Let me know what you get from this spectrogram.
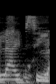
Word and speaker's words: Leipzig: Ahora, ¿cómo se dice en alemán, perdón? Leipzig, se dice Leipzig.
